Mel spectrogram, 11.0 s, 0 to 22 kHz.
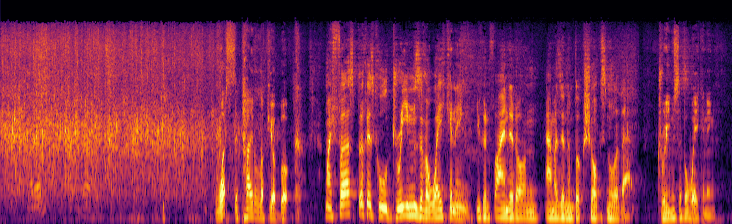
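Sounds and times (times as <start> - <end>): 
audience applause: 0.0 - 4.1
speech: 3.2 - 10.8.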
